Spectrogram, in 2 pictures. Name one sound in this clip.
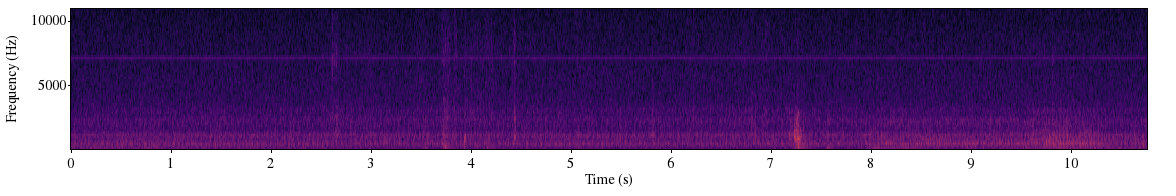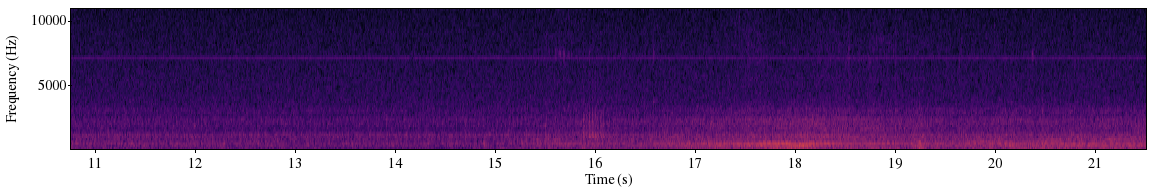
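Traffic rumbles by on a wet road.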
